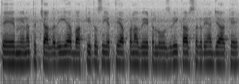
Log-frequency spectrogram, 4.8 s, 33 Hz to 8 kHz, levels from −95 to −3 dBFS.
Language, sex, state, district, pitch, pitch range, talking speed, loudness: Punjabi, male, Punjab, Kapurthala, 130 Hz, 125-130 Hz, 215 wpm, -17 LUFS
